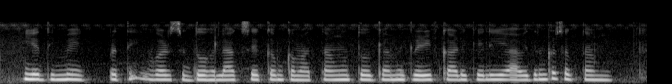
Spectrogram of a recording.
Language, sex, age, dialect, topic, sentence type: Hindi, female, 25-30, Awadhi Bundeli, banking, question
